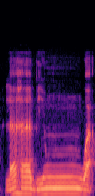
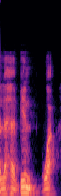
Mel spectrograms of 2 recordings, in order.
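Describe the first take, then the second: First: The n blends nasally into the w. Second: The n is kept apart from the w. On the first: The speaker calls it right. "Et on fait la liaison" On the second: The speaker calls it wrong. "On dit pas lahabin wa"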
